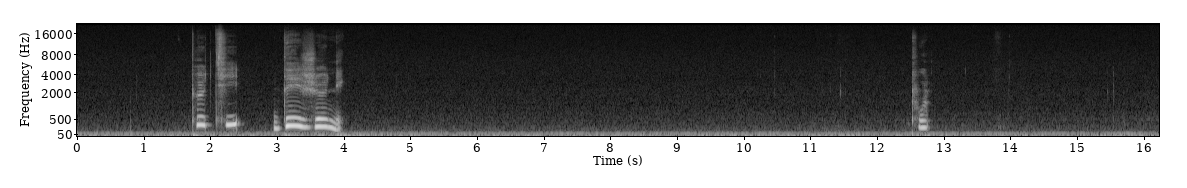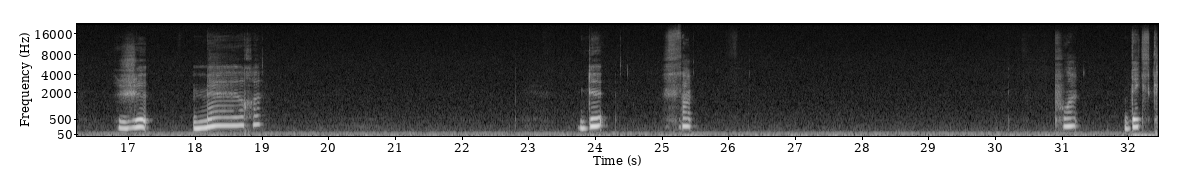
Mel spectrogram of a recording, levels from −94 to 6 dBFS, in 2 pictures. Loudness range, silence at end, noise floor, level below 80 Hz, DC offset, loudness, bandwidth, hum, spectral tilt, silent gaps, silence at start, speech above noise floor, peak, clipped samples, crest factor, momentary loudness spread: 14 LU; 0 s; -45 dBFS; -44 dBFS; under 0.1%; -21 LUFS; 18 kHz; none; -6.5 dB/octave; none; 0.05 s; 27 dB; -4 dBFS; under 0.1%; 22 dB; 21 LU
